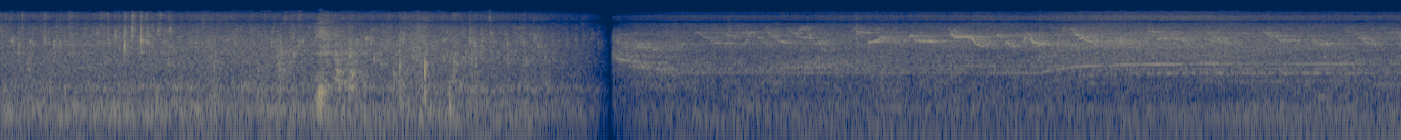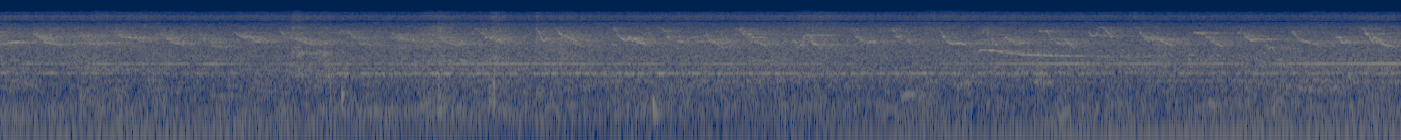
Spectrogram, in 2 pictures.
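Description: Water running and splashing at a temple's stone purification basin, with a few knocks of ladles. About three seconds in it gives way to quieter outdoor ambience: birds chirping over two steady high tones.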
